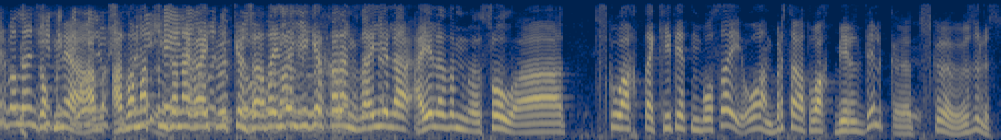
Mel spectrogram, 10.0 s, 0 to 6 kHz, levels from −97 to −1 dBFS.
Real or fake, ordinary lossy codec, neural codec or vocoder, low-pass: real; none; none; 5.4 kHz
